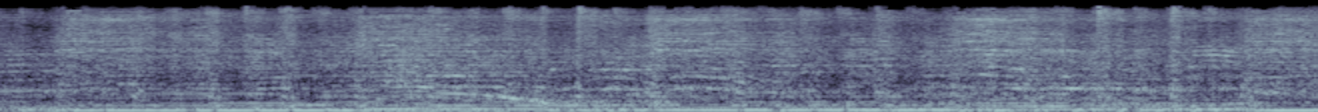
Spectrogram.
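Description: A loud, distorted phone recording of a band playing live at a gig, with heavy, steady bass and a wall of noise, a man on stage screaming and yelling over the band throughout, crowd noise mixed in.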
